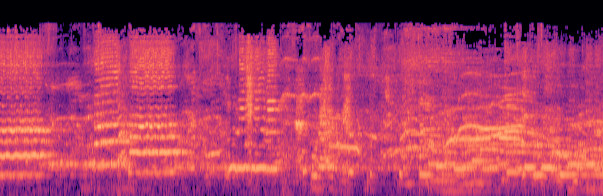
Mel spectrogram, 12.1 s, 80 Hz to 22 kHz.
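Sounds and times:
song music: 0:00.0 - 0:12.0.

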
